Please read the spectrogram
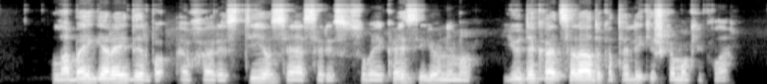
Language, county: Lithuanian, Klaipėda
